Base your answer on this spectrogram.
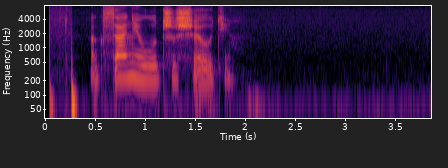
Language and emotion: Russian, neutral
